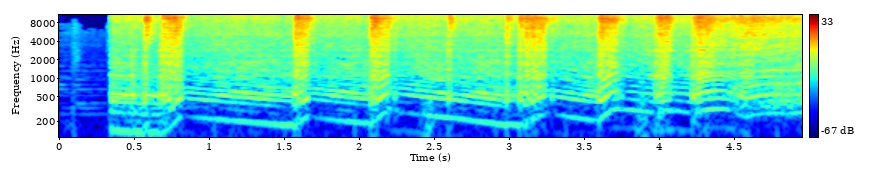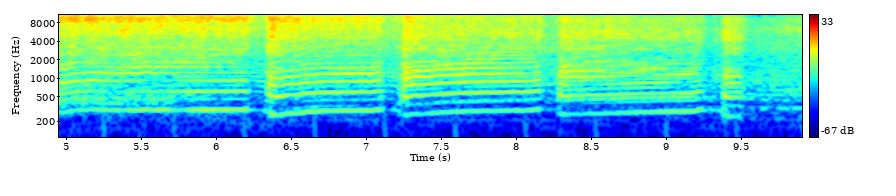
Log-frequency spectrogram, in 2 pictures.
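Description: A quad or off-road motorbike engine revs loudly, its pitch climbing in repeated surges as it accelerates through gears, with no voices; the kind of noise of quads, buggies and trial motorbikes used for tourism and sport on the rural roads of Andratx.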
